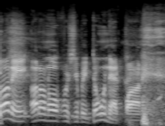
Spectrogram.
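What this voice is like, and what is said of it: Cartoon character voice. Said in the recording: “Fred Flintstone's in the studio... We've unleashed the voices in my head.”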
